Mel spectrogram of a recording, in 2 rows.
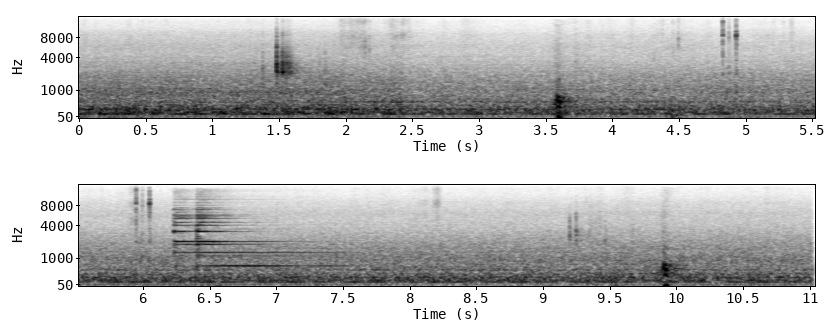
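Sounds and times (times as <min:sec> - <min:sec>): steady low hum: 0:00.0 - 0:11.0
bright bell ding: 0:06.2 - 0:07.7.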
